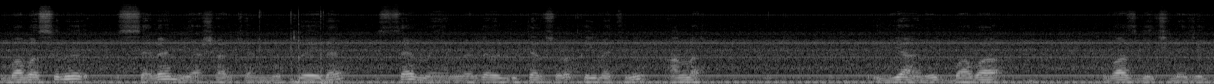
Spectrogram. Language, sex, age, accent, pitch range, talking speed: Turkish, male, 50-69, native, 100-105 Hz, 65 wpm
